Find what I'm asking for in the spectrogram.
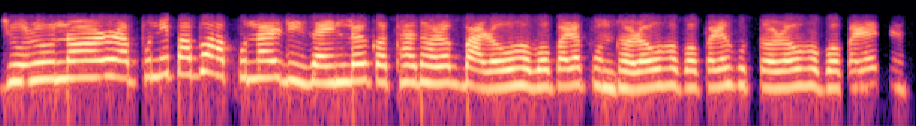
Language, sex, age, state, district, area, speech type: Assamese, female, 30-45, Assam, Kamrup Metropolitan, urban, conversation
